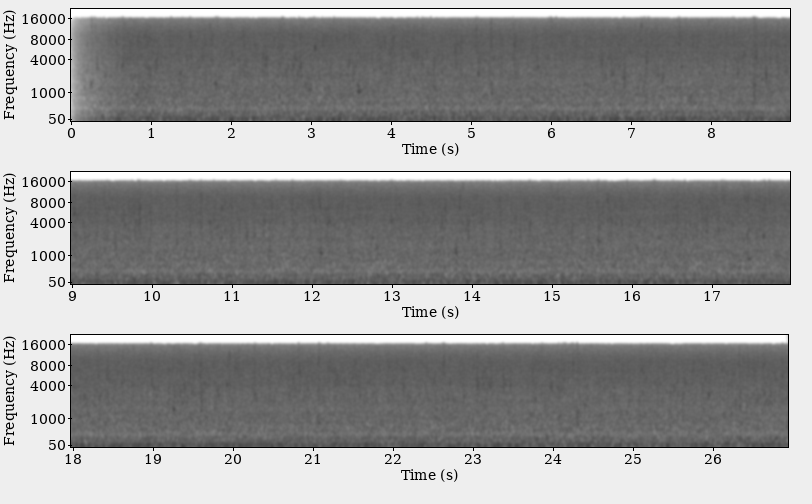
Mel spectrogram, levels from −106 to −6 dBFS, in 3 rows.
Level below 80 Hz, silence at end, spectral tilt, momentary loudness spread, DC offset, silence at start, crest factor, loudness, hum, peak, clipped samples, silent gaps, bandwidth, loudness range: -42 dBFS; 0 s; 0 dB/octave; 1 LU; under 0.1%; 0.05 s; 22 dB; -21 LUFS; none; -2 dBFS; under 0.1%; none; 17 kHz; 0 LU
